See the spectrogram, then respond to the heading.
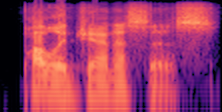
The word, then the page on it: Polygenesis: American English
